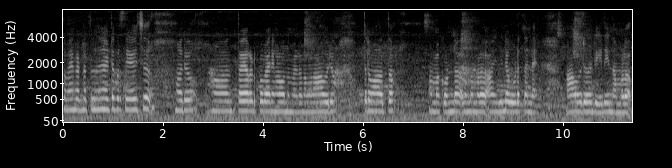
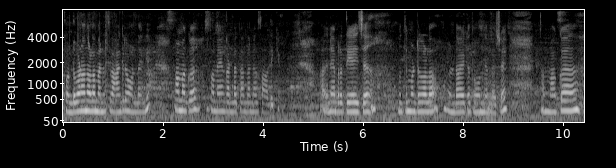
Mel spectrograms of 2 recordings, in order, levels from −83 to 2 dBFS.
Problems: none marked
